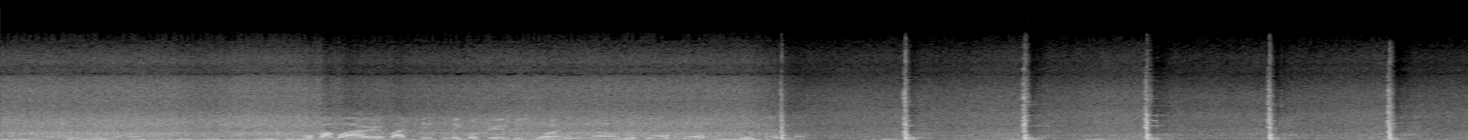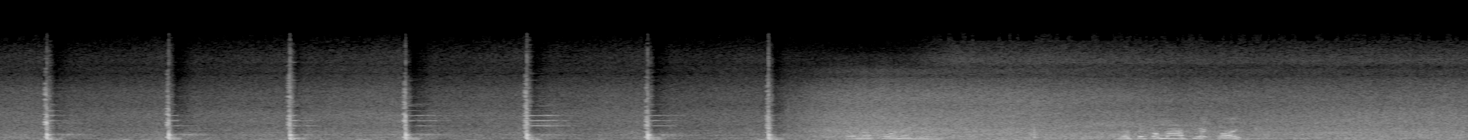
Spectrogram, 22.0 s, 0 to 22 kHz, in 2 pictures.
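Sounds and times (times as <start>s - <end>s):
waterfall rushing: 0.0s - 22.0s
knife chopping on board: 6.8s - 7.0s, 7.6s - 8.0s, 8.6s - 8.8s, 9.5s - 9.8s, 10.4s - 10.7s, 11.3s - 11.6s, 12.2s - 12.6s, 13.2s - 16.2s, 16.8s - 17.0s.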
